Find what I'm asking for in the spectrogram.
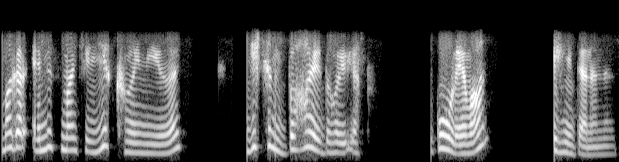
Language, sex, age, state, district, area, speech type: Kashmiri, female, 45-60, Jammu and Kashmir, Bandipora, rural, conversation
